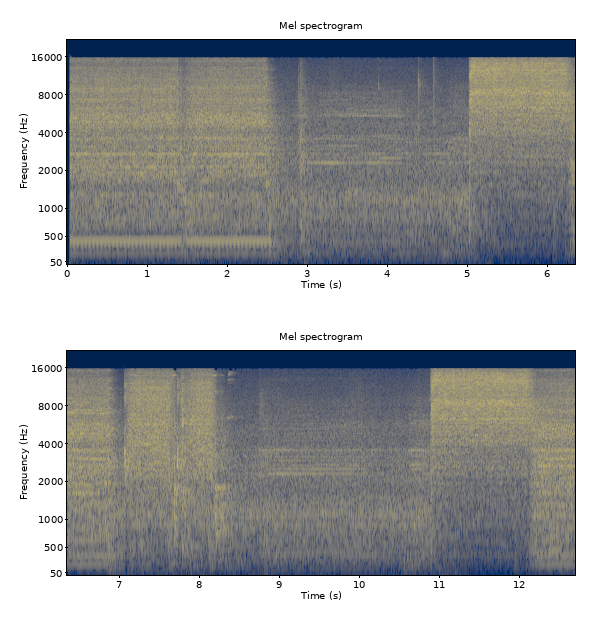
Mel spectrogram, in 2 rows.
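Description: Arburg 370C hydraulic injection moulding machine running: a steady hum with a few fixed tones, and loud rushing hiss phases lasting a second or two that come and go every few seconds as it works.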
